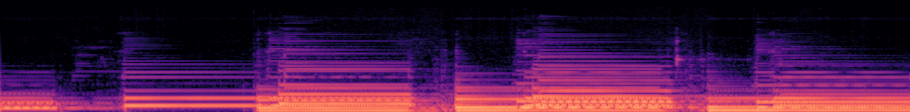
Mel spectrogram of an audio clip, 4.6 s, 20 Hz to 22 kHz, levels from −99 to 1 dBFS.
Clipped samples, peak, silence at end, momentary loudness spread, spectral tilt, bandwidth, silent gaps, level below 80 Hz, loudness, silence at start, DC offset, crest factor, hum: under 0.1%; -10 dBFS; 0 s; 9 LU; -12 dB/octave; 3.9 kHz; none; -48 dBFS; -24 LUFS; 0 s; under 0.1%; 14 dB; none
